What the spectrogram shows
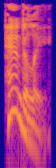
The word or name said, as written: handily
